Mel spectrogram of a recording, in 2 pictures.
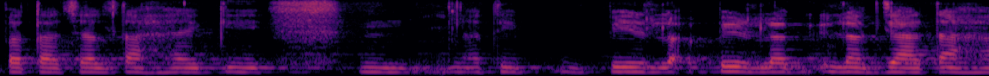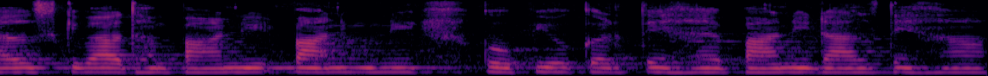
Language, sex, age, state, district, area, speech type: Hindi, female, 18-30, Bihar, Samastipur, rural, spontaneous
